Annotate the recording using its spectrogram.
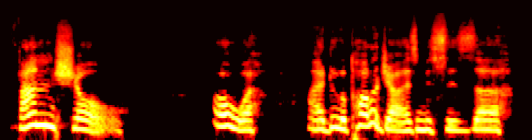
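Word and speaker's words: Featherstonehaugh: Featherstone Haw?" "Fanshawe," I said. "Oh, could I speak to Mrs. Featherstone Haw, please?" "Fanshawe," I repeated. "That's how it's pronounced. Fanshawe."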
